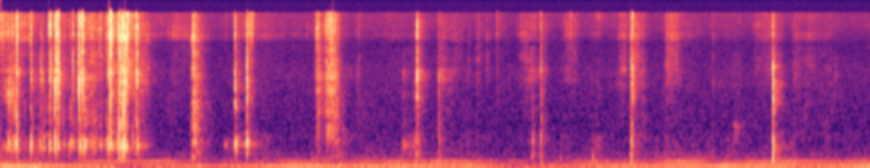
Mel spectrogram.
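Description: Faint clicks and crinkles of a plastic water bottle being handled after an orange drink mix was shaken into it, scattered through the first few seconds with a couple more near the end, over a steady low hum.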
